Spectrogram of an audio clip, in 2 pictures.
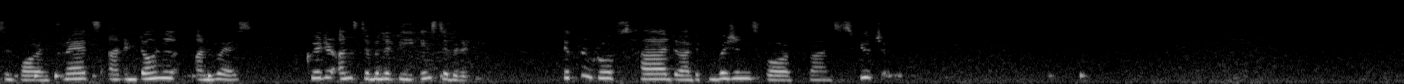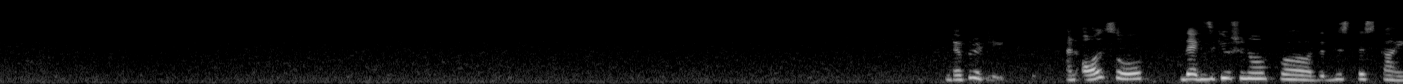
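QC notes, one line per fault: Throughout: noise suppressor artifacts. The steady room noise, sitting about 15 dB under the speech, is pulled down by about 21 dB in the pauses and lets back up under each phrase, so the background pumps with the talking. Unlike clipped speech, this affects the residue and colour of the noise floor, not the loudness of particular syllables.
0.00–1.42 s, 1.74–2.41 s, 2.79–4.89 s, 5.64–7.11 s, 7.53–9.18 s, 23.5–25.21 s, 26.22–26.86 s and 27.2–27.9 s: speech cut by the noise suppressor. Within each range, short stretches of the speech itself, from a tenth of a second up to about 0.7 s in total, are dragged down by about 15 to 22 dB, deepest around 7.53–9.18 s. The suppressor mistook soft consonants and quiet endings for noise, so they turn faint or swallowed. Unlike a network dropout, the sound fades with the background rather than cutting to silence or a glitch. 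The band stops near 8 kHz, as expected from call microphone processing.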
